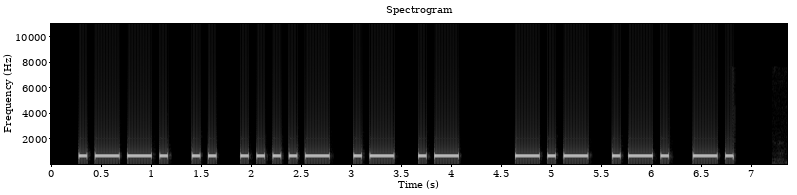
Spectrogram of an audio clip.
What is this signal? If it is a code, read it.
Morse code, heard as a keyed tone, about 15 wpm, 680 Hz. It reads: PI4AA KRN
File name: pi4aa / PI4AA Uitzending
